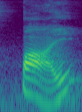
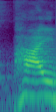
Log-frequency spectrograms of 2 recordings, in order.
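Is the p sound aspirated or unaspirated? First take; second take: unaspirated; aspirated. First: The p is unaspirated without a puff of air. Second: The p is aspirated with a puff of air. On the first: The speaker calls it right. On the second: The speaker calls it wrong.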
